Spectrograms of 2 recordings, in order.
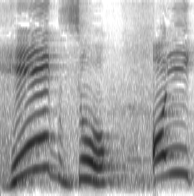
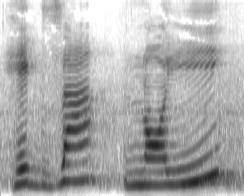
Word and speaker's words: হেক্সানোয়িক: এখন মূল শব্দ কি তোমার হেক্স, এই হেক্সোক অয়িক অ্যাসিড, এটার উচ্চারণ হয় হেক্সা নয়িক, হেক্সা নয়িক অ্যাসিড।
